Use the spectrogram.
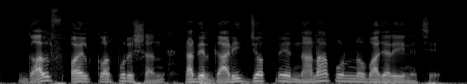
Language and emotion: Bengali, neutral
